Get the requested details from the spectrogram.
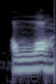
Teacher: اللہ جو ہے یہ موٹا پڑھا جائے گا کیونکہ اس سے پیچھے پیش ہے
